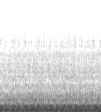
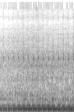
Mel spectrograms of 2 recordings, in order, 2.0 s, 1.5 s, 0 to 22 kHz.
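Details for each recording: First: Engine with a retuned Holley carb, reassembled and in neutral, fires right up: a smooth, even idle. AFR reads upper 14s to 15, maybe a little lean, with vacuum around 18 and steady. Normal idle. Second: Engine idling just after a Holley carb install, choke not set: sharp, light ticking about thirteen times a second over a steady idle rumble, from a bad lifter; it still runs decently. Lifter tick at idle.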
